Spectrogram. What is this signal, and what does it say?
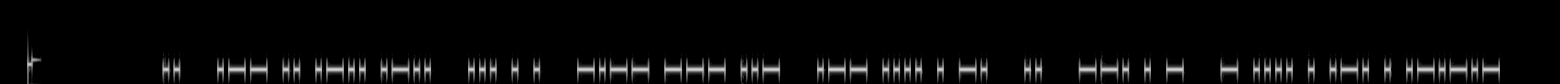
Morse code, heard as a keyed tone, about 22 wpm, 700 Hz. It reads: I WILL SEE YOU WHEN I GET THERE.
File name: practice / 22wpm / Sentences with 2-Word Phrases - 22wpm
